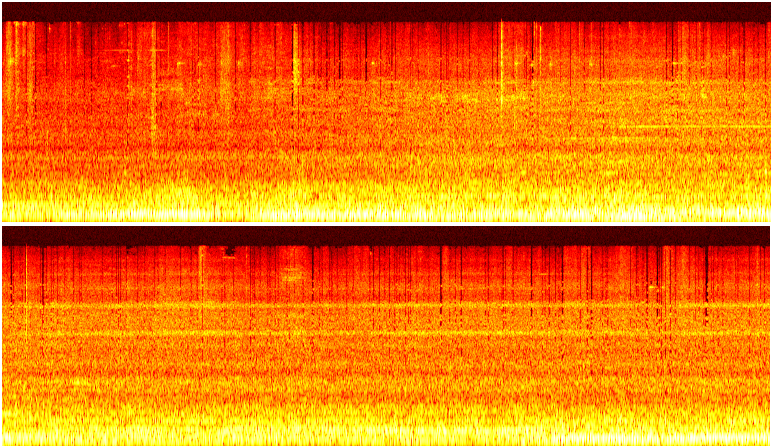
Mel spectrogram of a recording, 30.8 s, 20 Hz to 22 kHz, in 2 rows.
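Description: Cabin sound of a New Flyer DE60LFR diesel-electric hybrid articulated bus under way: a steady low drone of drivetrain and road noise, with the engine note swelling and easing several times as the bus moves.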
